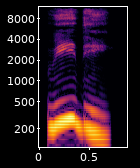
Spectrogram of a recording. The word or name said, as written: ವೀಥಿ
